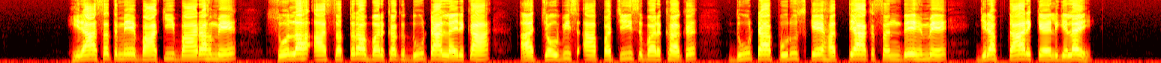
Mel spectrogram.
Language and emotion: Maithili, neutral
